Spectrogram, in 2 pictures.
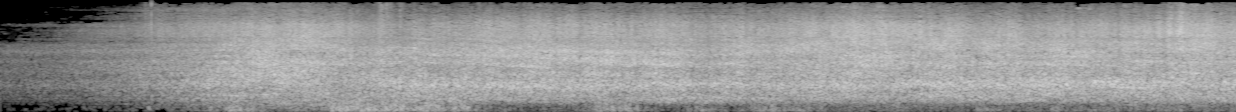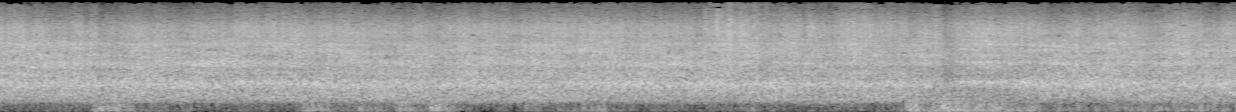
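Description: Freight train of flat wagons hauled by two electric locomotives in multiple, passing close. The noise swells over the first two seconds as the locomotives arrive, then holds as a steady loud roll of steel wheels on rail, with irregular low thuds of wheelsets over rail joints.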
